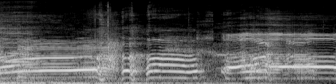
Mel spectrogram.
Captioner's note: group laughs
